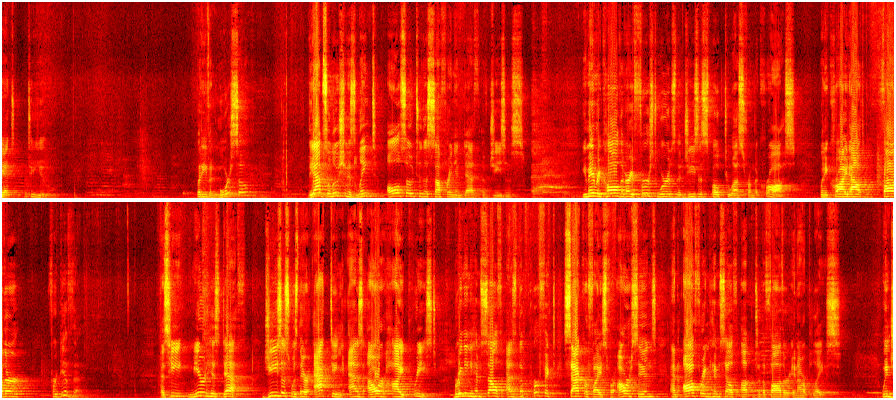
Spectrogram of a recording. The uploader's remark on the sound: This is the sermon preached at Trinity Lutheran Church in Vallonia, Indiana, on Sunday, April 16, 2023.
